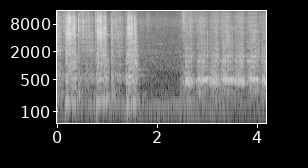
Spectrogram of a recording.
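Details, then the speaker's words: Husqvarna YTH18542 mower deck spindle spun by hand before rebuild: rough, gritty grinding in bursts; spindle bearings worn out. "just wanted you to hear the bearings"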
